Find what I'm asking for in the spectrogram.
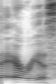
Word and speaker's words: Arias: Yeah, Tessa Arias is a baker and the founder of Handle the Heat.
